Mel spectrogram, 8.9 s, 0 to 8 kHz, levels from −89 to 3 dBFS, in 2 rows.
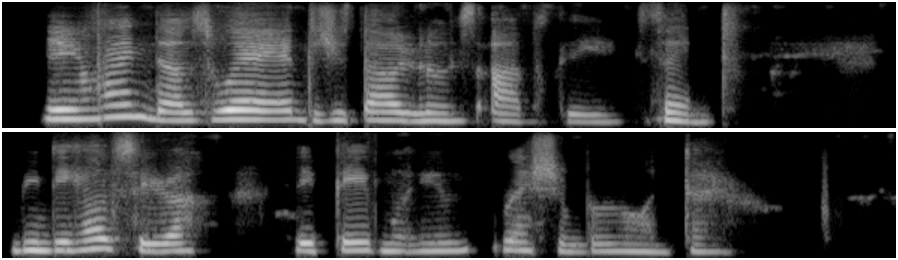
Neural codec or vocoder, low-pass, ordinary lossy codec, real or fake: codec, 16 kHz, 1 kbps, X-Codec, HuBERT features, trained on general audio; none; none; fake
